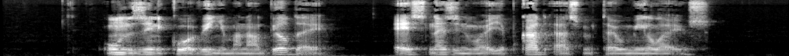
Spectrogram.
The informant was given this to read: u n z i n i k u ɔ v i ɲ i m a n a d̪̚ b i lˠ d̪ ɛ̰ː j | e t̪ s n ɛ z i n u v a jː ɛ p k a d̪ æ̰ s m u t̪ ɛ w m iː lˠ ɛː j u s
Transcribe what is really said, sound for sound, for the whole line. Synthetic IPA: u n z i n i k u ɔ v i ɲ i m a n a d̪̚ b i lˠ d̪ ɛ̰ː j | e s n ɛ z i n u v a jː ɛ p k a d̪ æ̰ s m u t̪ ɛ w m iː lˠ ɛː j u s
